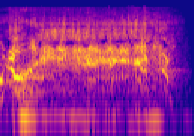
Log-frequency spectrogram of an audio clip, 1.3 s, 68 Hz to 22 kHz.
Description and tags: alien screecn 1
This is a sound effect of an undetermined 24 legged alien form with 2 mouths and a slimy attitude
alien, effect, sound, voice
